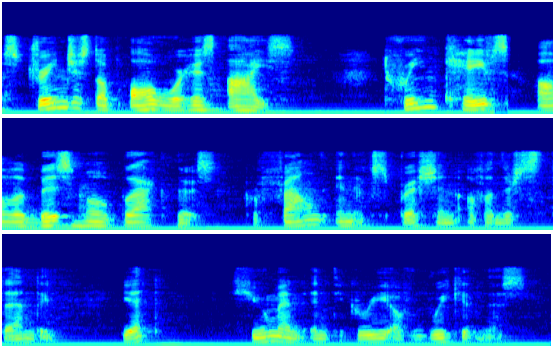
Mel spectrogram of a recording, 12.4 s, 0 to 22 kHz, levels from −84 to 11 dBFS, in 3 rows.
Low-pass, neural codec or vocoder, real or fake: 7.2 kHz; none; real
